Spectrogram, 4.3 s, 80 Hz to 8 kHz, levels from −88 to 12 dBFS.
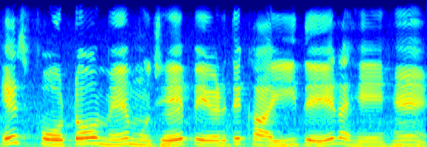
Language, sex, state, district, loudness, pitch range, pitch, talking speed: Hindi, female, Madhya Pradesh, Katni, -16 LUFS, 235-285 Hz, 255 Hz, 125 wpm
